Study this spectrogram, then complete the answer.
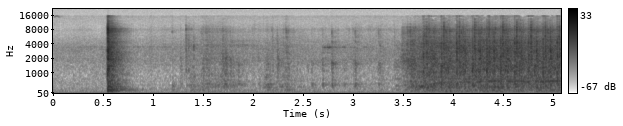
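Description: A sewing machine stitching a fabric collar starts up after a sharp click and a quiet pause, then runs in a steady, close, whirring hum to the end.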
